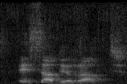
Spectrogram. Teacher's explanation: And we know that the sad, letter sad here, is a sun letter, so we don't pronounce the L in the definite article. It disappears and doubles the first letter of the noun.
